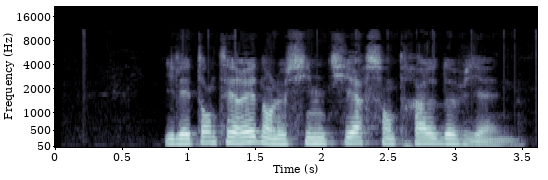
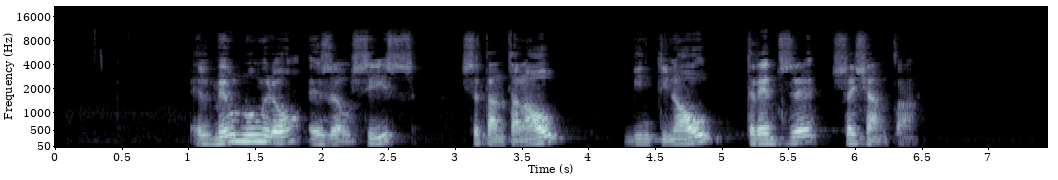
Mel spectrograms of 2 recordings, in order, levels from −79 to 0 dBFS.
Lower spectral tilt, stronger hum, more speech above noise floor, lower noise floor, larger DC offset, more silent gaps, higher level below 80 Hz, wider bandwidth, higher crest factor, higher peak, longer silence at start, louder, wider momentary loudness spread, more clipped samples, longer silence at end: first, -7 dB/octave vs -5.5 dB/octave; neither; second, 44 dB vs 55 dB; second, -60 dBFS vs -76 dBFS; neither; neither; first, -44 dBFS vs -72 dBFS; about the same, 11.5 kHz vs 11 kHz; about the same, 16 dB vs 20 dB; about the same, -2 dBFS vs -4 dBFS; second, 0.8 s vs 1 s; first, -17 LUFS vs -22 LUFS; second, 9 LU vs 16 LU; neither; second, 0.1 s vs 1 s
